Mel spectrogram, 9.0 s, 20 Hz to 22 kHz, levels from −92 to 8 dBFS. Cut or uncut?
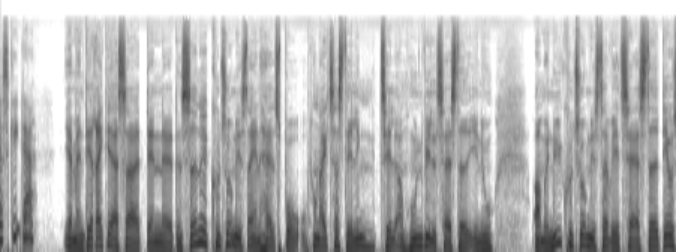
cut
